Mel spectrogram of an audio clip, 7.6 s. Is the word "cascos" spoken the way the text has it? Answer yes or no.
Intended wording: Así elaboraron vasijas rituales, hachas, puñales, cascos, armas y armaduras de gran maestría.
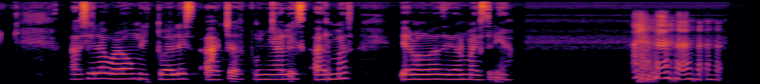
no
